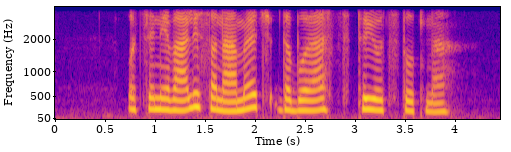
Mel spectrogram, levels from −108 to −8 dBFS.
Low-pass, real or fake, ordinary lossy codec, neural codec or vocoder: 3.6 kHz; real; none; none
